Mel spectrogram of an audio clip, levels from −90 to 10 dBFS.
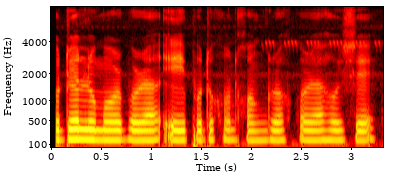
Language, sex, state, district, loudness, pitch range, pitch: Assamese, male, Assam, Sonitpur, -18 LUFS, 155-160 Hz, 155 Hz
